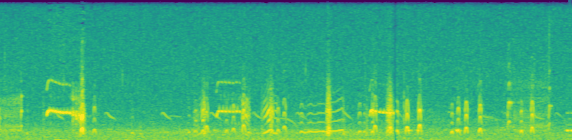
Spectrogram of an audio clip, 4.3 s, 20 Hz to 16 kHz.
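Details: Red-necked Phalarope in Tainan City, Taiwan, 20 September 2015: a busy stream of short, high twittering notes and a few thin whistled slurs, overlapping as if from several birds, over a constant soft background hiss.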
